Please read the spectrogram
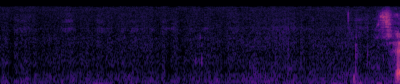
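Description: Faint sound of a marker writing a word on a whiteboard.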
